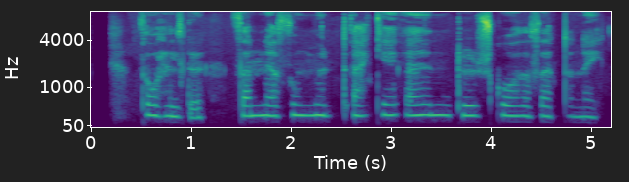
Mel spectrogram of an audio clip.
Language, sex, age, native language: Icelandic, female, 14, Icelandic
